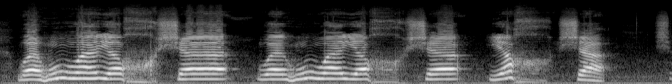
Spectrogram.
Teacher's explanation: يَخْشَى خا اس کو پکڑنا ہے، یہاں قلقلے کی آواز نہیں آنی چاہیے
